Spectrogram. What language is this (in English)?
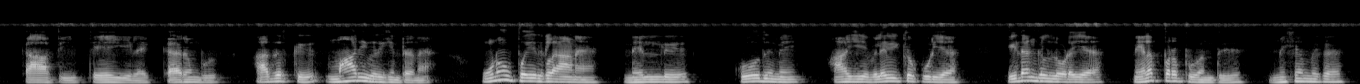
Tamil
